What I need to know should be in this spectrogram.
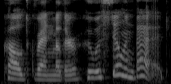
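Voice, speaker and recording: A woman's voice: medium pitch, big pitch swings, moderate pace. A woman narrating a children's bedtime story as she reads from a storybook. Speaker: storybook reader.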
